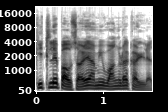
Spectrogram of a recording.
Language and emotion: Goan Konkani, neutral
